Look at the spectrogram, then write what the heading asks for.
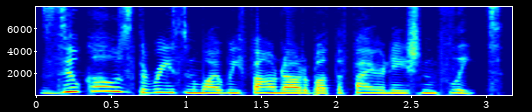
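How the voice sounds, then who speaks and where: A woman narrator plays a teenage girl in a fantasy story, protective and quick to argue. She speaks up high in an insistent, blurting way, very close and dry. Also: darkish tone, no room sound, natural voice. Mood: urgent pleading. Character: urgent, defensive teenage girl, protective of her friend.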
